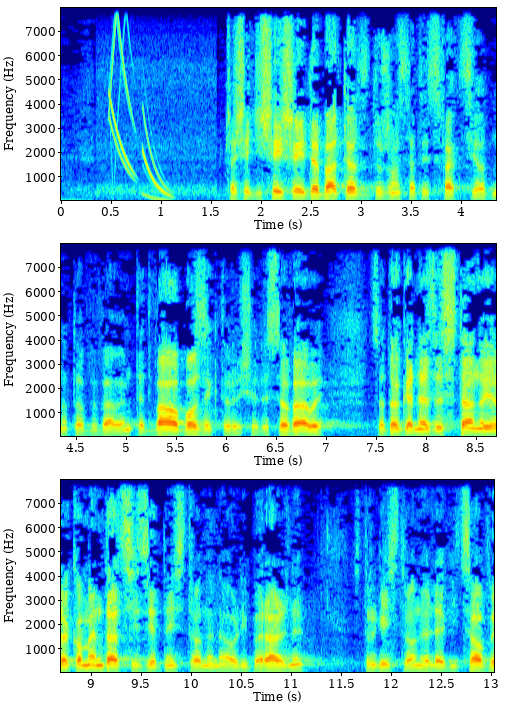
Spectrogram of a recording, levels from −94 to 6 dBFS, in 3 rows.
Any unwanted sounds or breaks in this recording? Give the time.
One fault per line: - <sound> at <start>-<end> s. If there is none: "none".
- chirp at 0.5-1.2 s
